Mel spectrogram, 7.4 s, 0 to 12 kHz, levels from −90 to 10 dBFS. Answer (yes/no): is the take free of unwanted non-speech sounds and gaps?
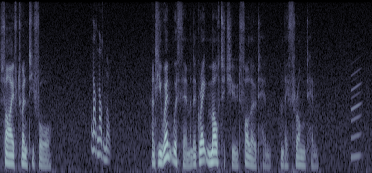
no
